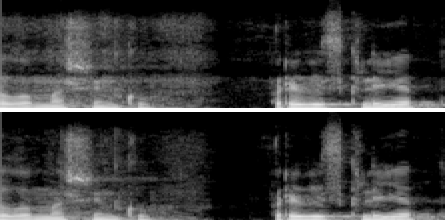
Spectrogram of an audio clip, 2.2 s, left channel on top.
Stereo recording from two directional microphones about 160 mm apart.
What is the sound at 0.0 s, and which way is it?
Speech, 20° right (ahead or behind).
